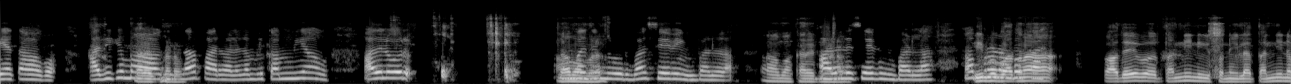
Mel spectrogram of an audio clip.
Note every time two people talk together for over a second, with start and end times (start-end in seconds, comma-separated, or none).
none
